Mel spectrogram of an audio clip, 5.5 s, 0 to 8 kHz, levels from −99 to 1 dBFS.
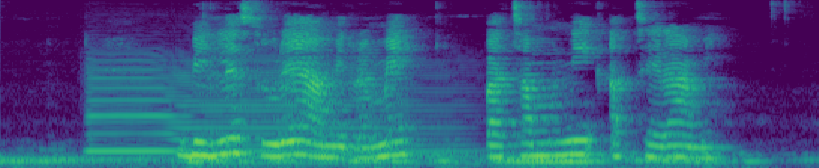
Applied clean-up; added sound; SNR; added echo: none; Wind instrument, woodwind instrument; 13 dB; reverberation time 0.3 s.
